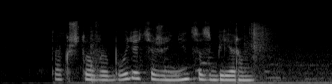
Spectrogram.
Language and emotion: Russian, neutral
